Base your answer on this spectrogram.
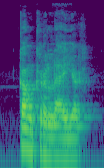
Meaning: motherfucker
- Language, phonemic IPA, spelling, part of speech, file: Dutch, /ˈkɑŋkərˌlɛijər/, kankerlijer, noun, Nl-kankerlijer.ogg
